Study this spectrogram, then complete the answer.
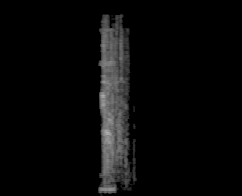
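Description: A short whooshing chime sounds once.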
